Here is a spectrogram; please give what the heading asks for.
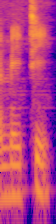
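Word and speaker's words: Métis: half First Nations and we call that the maytee maytee that's a very important word I want you to make sure you write that down matey it's not it's a silent s it's not pronounced that and these people still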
